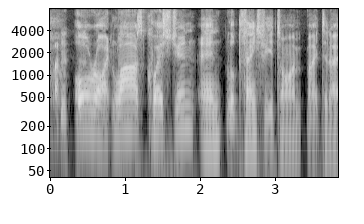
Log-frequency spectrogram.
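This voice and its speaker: A man talks with an Australian accent. His pitch swings very widely. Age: 60s. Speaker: podcast host. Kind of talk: casual interview.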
